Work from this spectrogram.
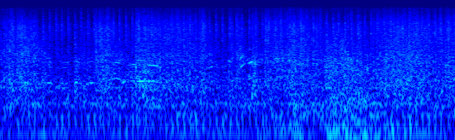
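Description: Rifle and machine gun fire in the Company of Heroes strategy game: dense, continuous rattling bursts and crackling shots filling the whole stretch, with someone talking over the battle.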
